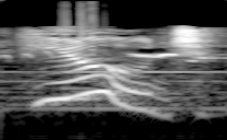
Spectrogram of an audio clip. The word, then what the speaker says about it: huge: C-U-B, cube. H-U-G, huge. C-U-T, cute. T-U-B, tube.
